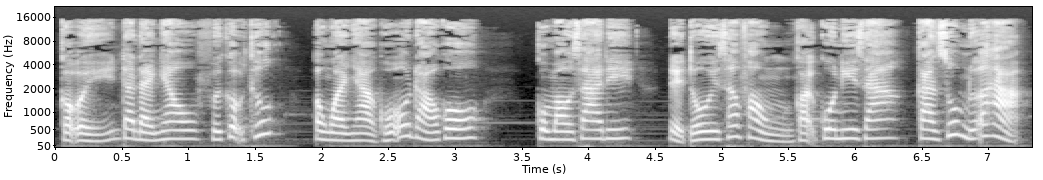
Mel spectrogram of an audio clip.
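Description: A woman reading as a hurried older maidservant. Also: fairly high pitch, lively intonation, faint music behind, lightly acted. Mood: urgent. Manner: hurried, pleading. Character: older female house servant, urgent.

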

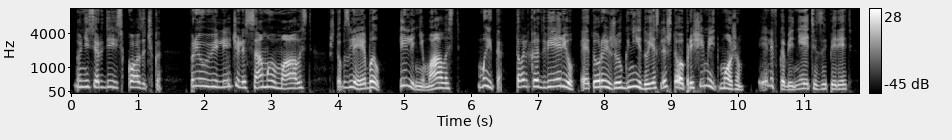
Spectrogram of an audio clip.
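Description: A man voicing a jolly, teasing male stone gargoyle who banters loudly in an audiobook. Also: high voice, lively intonation, normal speed, no room sound, clean studio sound, voice pushed up. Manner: loud, bantering, cheeky.

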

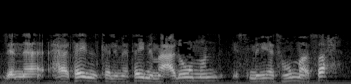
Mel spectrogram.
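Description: A man's voice: on the high side, a little fast. An Egyptian man teaches grammar, explaining verses line by line and checking that his student follows. The sound is tinny and phone-like with a faint hiss behind it. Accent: Egyptian Arabic. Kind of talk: classroom lesson on grammar.

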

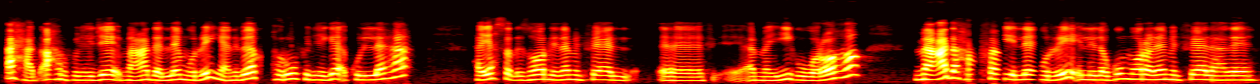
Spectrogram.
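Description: A woman's voice: medium pitch, fast talker, dry recording, lo-fi sound. Egyptian woman teaching a tajweed class. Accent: Egyptian Arabic. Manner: explains step by step, asks and answers her own questions, drawls out example words. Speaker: Quran recitation teacher.

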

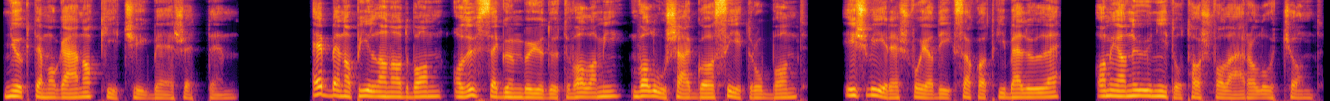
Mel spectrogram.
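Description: Casting: male author-narrator, middling pitch, steady measured audiobook reading. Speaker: author reading his own book.

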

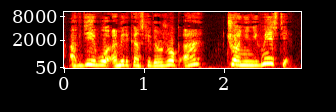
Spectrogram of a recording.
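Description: A man voicing a hot-tempered young village gang leader who barks, mocks and shouts. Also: high-pitched, fairly quick, breathy edge. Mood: scornful. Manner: angry, mocking, shouting, coarse.

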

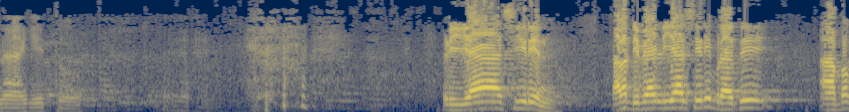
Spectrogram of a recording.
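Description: A man teaching Arabic to a class, quizzing students, correcting them with gentle teasing and sounding out words slowly. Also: fairly high pitch, husky. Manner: drills pronunciation slowly, corrects and teases students. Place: lecture hall with students. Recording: echoey hall recording.

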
